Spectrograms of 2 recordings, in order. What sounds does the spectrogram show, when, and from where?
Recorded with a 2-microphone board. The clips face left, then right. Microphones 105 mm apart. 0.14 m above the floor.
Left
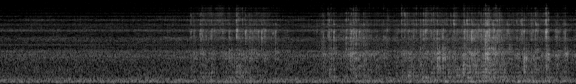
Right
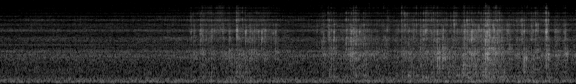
1.9 s crumpling: 5° left (ahead or behind), 4.5 m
